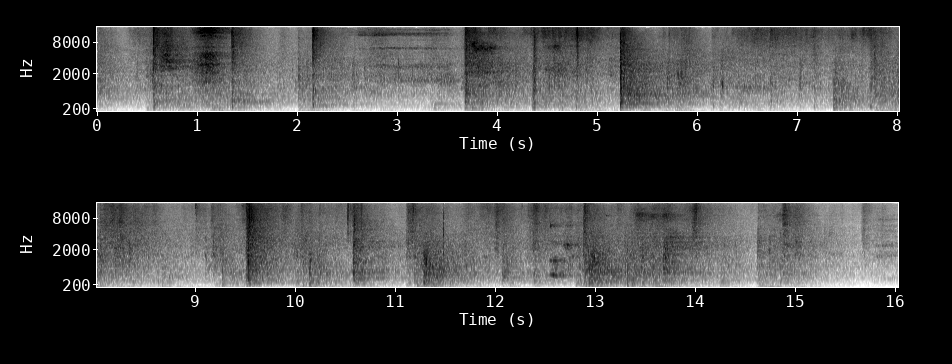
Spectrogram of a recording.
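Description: Gloved punches and kicks landing during kickboxing sparring: a string of sharp thuds and slaps at irregular intervals.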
